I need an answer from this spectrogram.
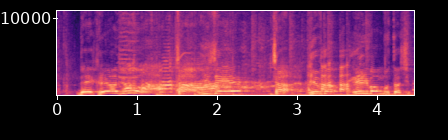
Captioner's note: quickly speaking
